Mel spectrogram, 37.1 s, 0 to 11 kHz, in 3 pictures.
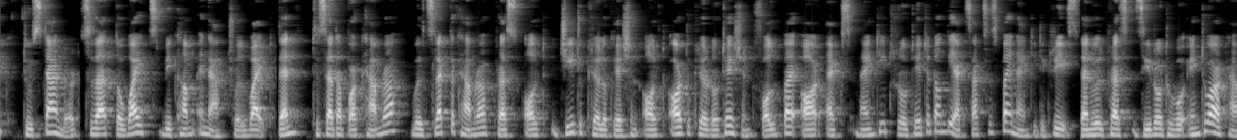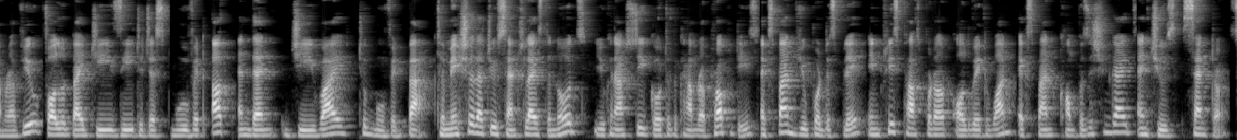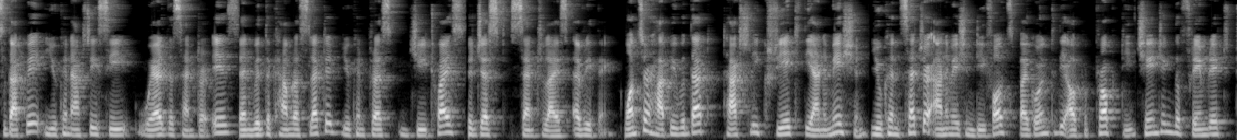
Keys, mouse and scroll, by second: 3.6 click, 5.4 alt+g, 6.6 alt+r, 7.7 r, 10.9 KP_0, 12.2 g, 15.0 g, 18.9 click, 19.9 click, 20.3-21.0 scroll down 2, 21.0 scroll down 1, 21.0 click, 22.1 click, 22.6-23.2 scroll down 3, 23.7 click, 28.3 g, 30.9 click, 35.0 click, 36.0-37.1 drag.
